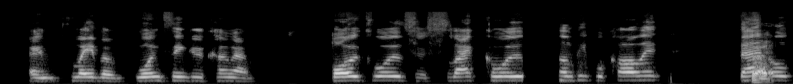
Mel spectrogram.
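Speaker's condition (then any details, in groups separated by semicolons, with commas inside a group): Cerebral palsy; congenital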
